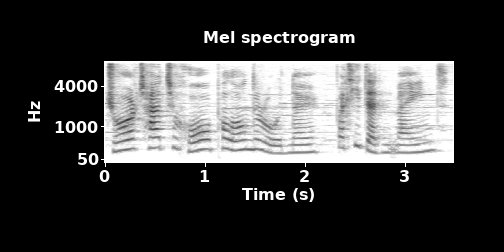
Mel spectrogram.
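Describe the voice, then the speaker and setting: A woman reading a children's picture book aloud in an expressive, sing-song manner. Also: on the high side, a little slow, faint music behind. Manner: animated, sing-song delivery.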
